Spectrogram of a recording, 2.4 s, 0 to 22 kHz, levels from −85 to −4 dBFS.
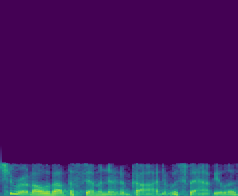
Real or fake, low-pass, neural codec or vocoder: fake; 3.6 kHz; codec, 16 kHz, 2 kbps, X-Codec, WavLM features, trained on Multilingual LibriSpeech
